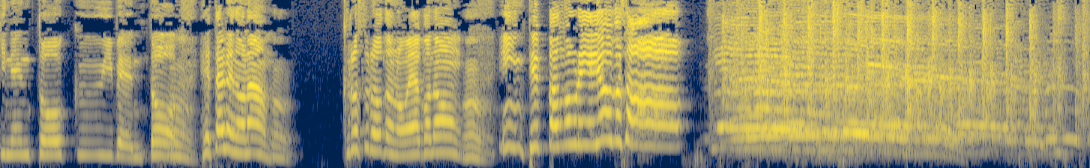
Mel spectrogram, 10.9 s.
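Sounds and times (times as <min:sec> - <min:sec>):
speech: 0:00.0 - 0:09.8
audience cheering at a live anniversary talk event: 0:07.1 - 0:10.8.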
